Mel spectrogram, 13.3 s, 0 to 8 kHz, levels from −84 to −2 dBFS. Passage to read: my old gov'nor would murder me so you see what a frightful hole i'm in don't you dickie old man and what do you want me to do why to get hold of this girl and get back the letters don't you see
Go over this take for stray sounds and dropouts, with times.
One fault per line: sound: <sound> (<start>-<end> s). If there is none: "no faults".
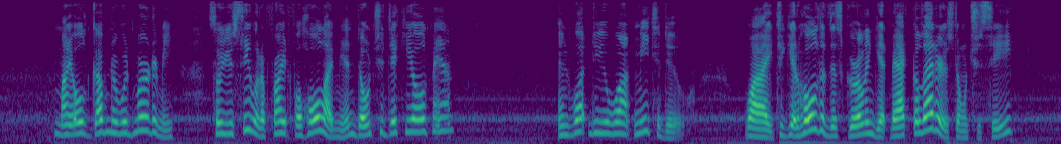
no faults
